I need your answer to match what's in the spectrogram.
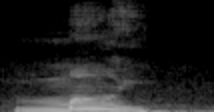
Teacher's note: Quase que a gente não ouve o E. Então, temos a vogal A, mais a semivogal E.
